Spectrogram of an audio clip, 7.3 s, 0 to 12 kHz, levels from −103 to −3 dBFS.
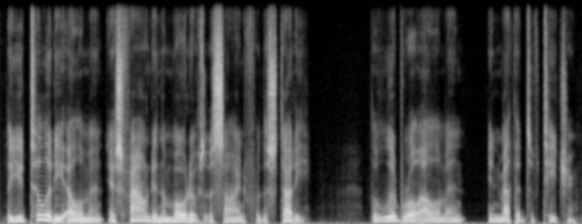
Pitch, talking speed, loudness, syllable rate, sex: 170 Hz, 155 wpm, -18 LUFS, 5.8 syllables/s, female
